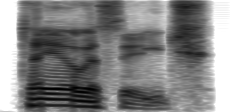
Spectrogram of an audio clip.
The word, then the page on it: Taoiseach: British English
